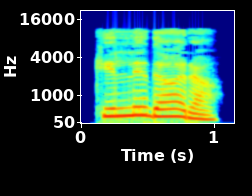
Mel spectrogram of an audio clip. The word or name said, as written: ಖಿಲ್ಲೇದಾರ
